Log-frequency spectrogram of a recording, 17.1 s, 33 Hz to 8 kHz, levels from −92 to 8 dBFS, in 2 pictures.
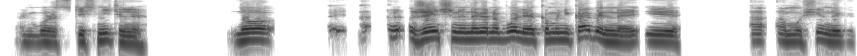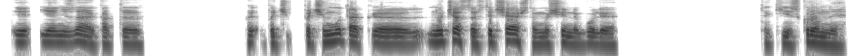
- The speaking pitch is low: Yes, low, 130 Hz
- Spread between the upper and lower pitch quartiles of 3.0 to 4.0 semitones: No, average, 5.1 semitones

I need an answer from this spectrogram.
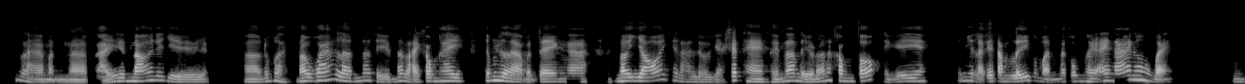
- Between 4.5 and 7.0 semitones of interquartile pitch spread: Yes, average, 5.2 semitones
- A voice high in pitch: No, medium, 145 Hz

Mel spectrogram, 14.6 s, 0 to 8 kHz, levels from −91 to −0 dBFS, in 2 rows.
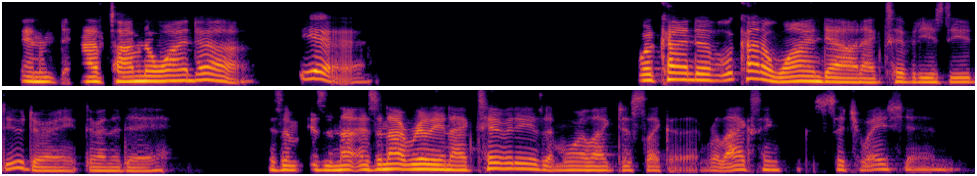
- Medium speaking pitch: Yes, medium, 160 Hz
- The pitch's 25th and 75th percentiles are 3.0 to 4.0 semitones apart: Yes, average, 3.7 semitones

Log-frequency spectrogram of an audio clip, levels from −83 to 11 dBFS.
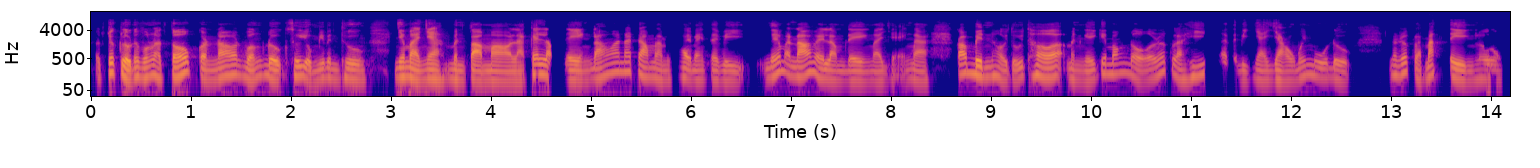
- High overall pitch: No, low, 120 Hz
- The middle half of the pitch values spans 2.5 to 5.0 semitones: No, wide, 5.5 semitones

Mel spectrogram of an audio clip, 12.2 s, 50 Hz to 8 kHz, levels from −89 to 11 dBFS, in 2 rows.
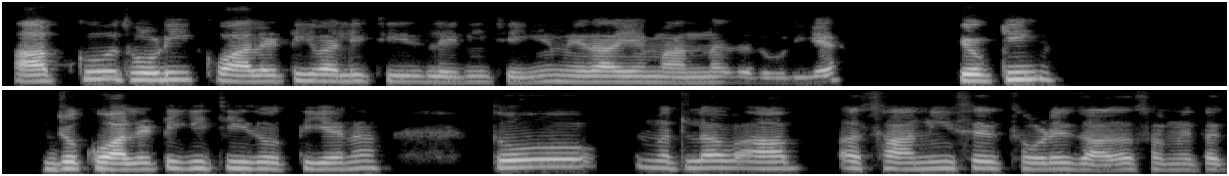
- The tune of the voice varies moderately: Yes, average, 3.4 semitones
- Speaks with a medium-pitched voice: Yes, medium, 175 Hz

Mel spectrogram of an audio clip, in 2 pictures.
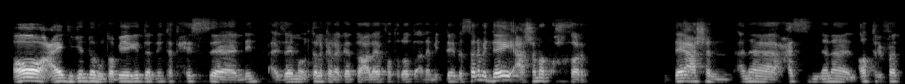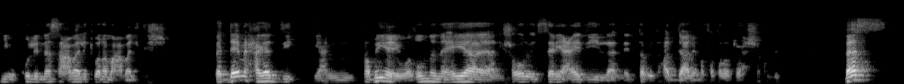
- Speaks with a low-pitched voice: Yes, low, 130 Hz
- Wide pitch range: No, average, 2.8 semitones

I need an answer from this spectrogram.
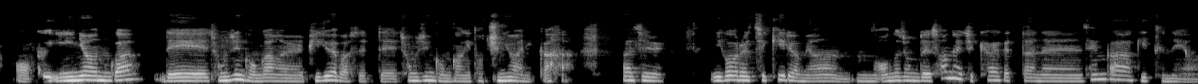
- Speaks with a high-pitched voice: No, medium, 170 Hz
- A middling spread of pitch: Yes, average, 4.3 semitones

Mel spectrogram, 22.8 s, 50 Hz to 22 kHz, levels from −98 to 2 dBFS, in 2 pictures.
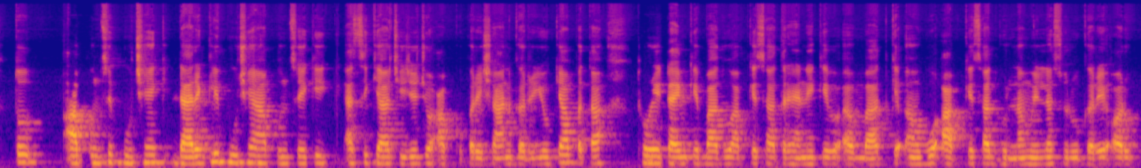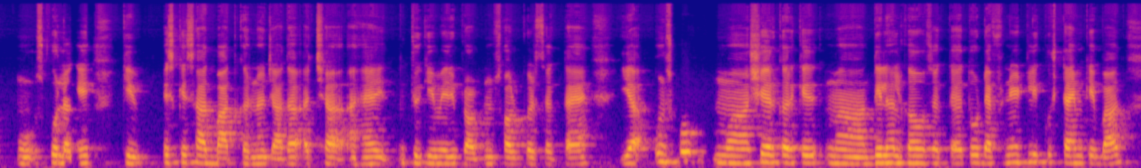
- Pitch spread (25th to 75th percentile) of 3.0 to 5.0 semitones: No, narrow, 2.4 semitones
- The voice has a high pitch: No, medium, 160 Hz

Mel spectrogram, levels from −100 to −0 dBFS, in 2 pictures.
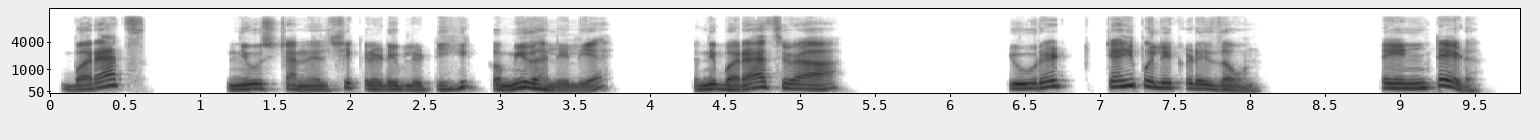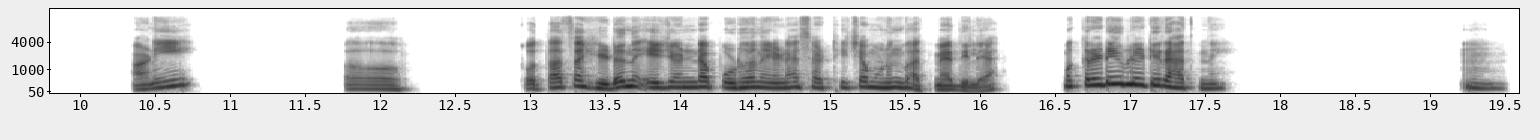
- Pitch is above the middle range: No, medium, 165 Hz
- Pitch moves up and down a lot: Yes, wide, 6.8 semitones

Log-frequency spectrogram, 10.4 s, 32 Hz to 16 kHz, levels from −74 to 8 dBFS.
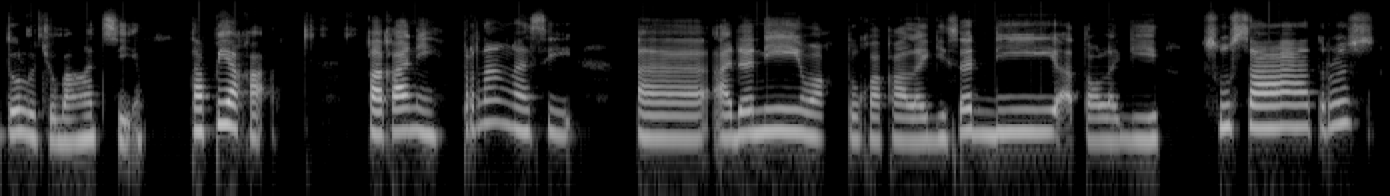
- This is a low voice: No, high, 235 Hz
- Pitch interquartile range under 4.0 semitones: No, average, 4.6 semitones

